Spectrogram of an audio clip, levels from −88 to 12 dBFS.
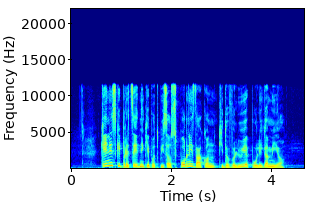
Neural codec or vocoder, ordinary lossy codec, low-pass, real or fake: none; none; none; real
